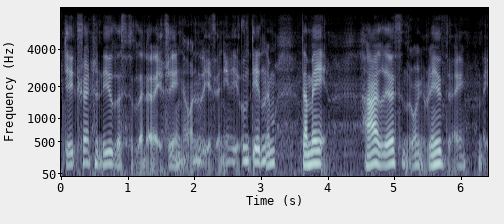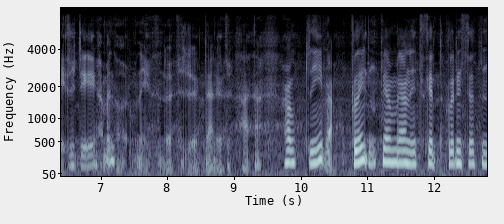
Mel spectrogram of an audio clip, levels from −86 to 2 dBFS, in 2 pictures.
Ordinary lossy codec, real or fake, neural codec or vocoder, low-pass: none; fake; autoencoder, 22.05 kHz, a latent of 192 numbers a frame, VITS, trained on many speakers; 7.2 kHz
